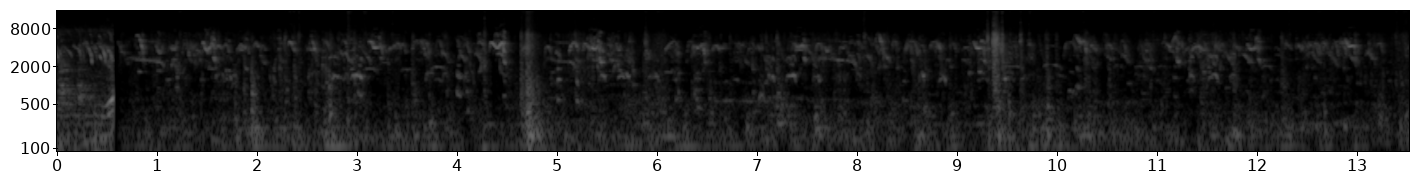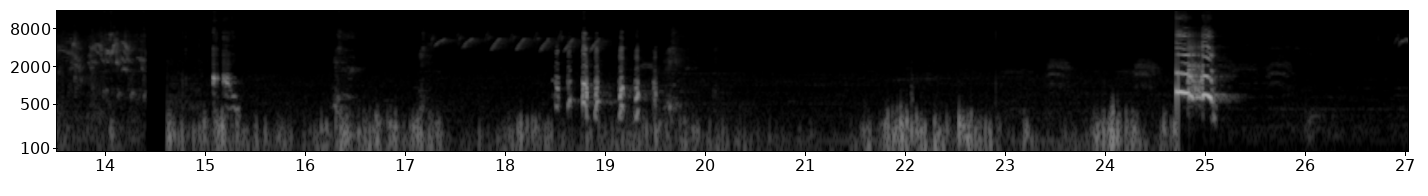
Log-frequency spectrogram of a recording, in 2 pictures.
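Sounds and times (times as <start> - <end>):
many birds chirping: 0.0 - 14.5, 17.1 - 20.7, 21.4 - 24.7, 25.4 - 27.0
chickens clucking: 0.0 - 15.4, 18.4 - 20.3.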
